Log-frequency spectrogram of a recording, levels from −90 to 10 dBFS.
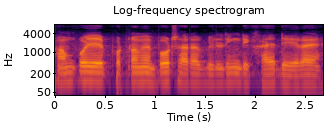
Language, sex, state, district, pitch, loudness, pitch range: Hindi, male, Arunachal Pradesh, Lower Dibang Valley, 105 Hz, -17 LUFS, 95-110 Hz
